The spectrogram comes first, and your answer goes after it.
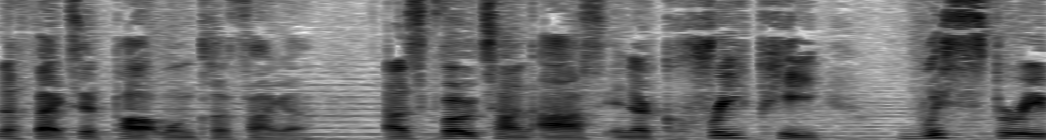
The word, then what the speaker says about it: WOTAN: something else the gripping story and threatening villain wotan or as it's pronounced votan is the villain and it is way ahead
